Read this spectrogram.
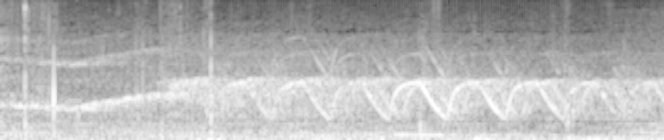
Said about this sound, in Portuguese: É quando sirenes da polícia me fazem acordar e eu esqueço por um instante que tudo terminou.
